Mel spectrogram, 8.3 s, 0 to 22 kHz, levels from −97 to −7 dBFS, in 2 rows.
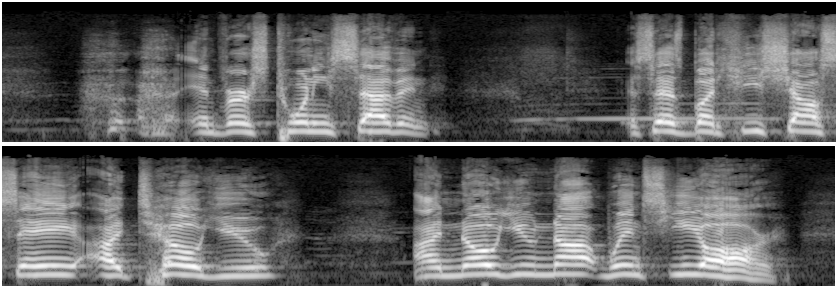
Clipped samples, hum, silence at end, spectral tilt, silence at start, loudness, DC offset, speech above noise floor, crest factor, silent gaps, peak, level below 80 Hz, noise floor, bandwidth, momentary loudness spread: under 0.1%; none; 0.3 s; -2.5 dB/octave; 0.55 s; -16 LUFS; under 0.1%; 40 dB; 16 dB; none; 0 dBFS; -54 dBFS; -57 dBFS; 16 kHz; 17 LU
